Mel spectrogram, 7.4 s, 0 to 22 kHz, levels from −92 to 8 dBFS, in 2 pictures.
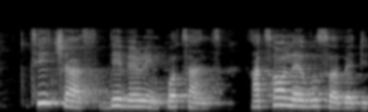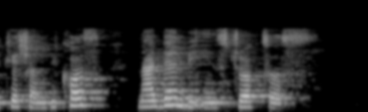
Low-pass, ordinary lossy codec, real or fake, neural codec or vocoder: none; none; real; none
